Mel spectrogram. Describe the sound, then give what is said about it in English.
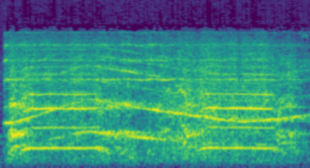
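A homemade burglar alarm blares continuously, a loud, steady horn-like tone rich in overtones whose pitch wavers and dips slightly, sounding for the full four seconds with no voices. “Oh, it's just my homemade burglar alarm.”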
